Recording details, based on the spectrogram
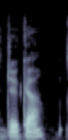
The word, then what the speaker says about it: dukkha: There's dukkha, there's suffering, there's... – Rhymes with dookie. – Right, with an A on it.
